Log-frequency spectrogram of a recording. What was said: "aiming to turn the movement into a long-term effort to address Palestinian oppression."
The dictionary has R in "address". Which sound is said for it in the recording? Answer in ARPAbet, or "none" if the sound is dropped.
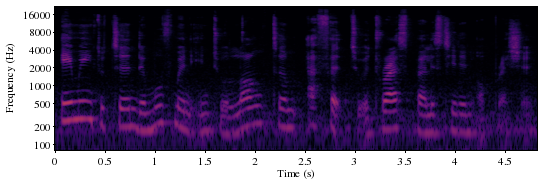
R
